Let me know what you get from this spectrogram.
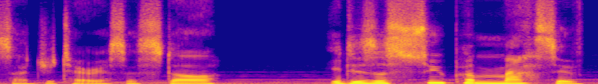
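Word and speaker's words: Sagittarius A*: Astronomers call it Sagittarius a star, pronounced Sagittarius a star.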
